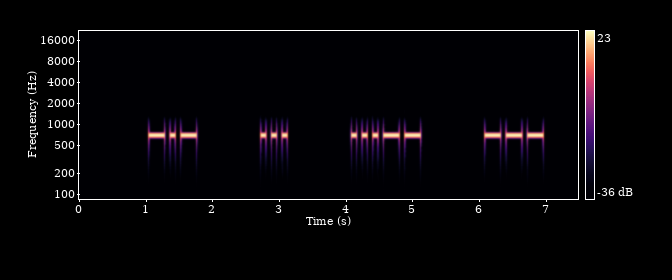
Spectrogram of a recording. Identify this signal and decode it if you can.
Morse code, heard as a keyed tone, about 15 wpm, spaced as for 7 wpm, 700 Hz. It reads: KS3O
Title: USA Call Signs - 4x Character Spacing - 15wpm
